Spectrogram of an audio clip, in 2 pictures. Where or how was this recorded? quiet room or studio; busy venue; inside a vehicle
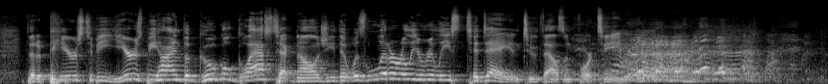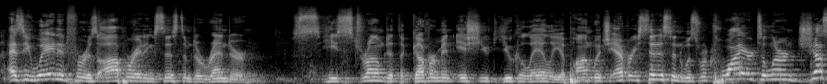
busy venue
